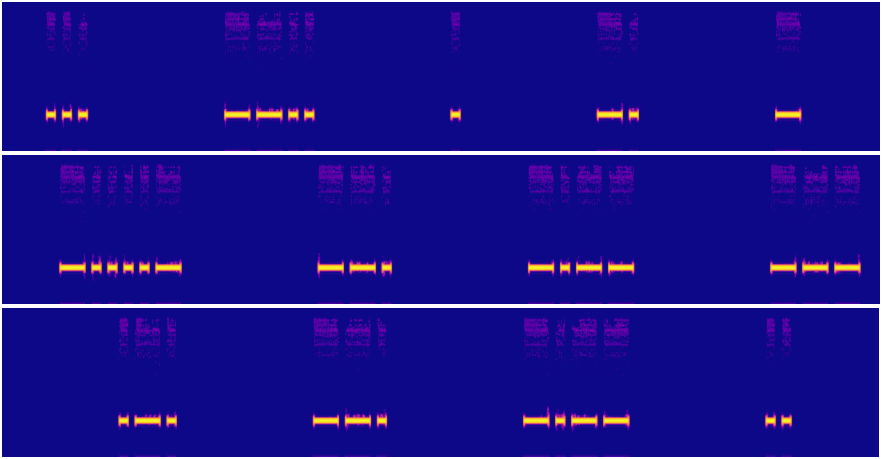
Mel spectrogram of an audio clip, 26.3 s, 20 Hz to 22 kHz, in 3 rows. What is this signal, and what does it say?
Morse code, heard as a keyed tone, about 15 wpm, spaced as for 5 wpm, 1000 Hz. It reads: SZENT-GYORGYI
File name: qotdfiles / 5wpm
